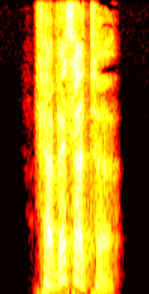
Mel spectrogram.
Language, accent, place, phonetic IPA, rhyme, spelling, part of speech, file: German, Germany, Berlin, [fɛɐ̯ˈvɛsɐtə], -ɛsɐtə, verwässerte, adjective / verb, De-verwässerte.ogg
- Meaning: inflection of verwässern: 1. first/third-person singular preterite 2. first/third-person singular subjunctive II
